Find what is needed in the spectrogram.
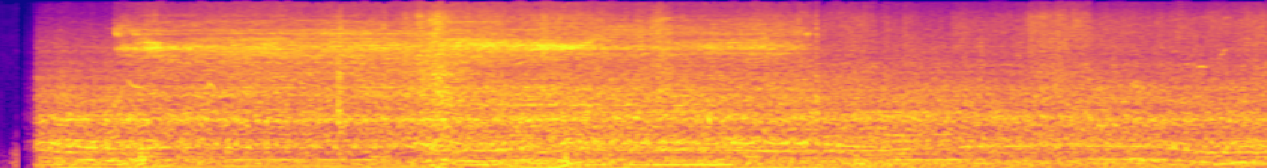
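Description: Volvo wheel loader's diesel engine running steadily under load as it raises its bucket to load a dump trailer, with a high whine over it that fades out about five seconds in.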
